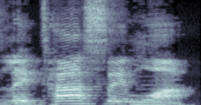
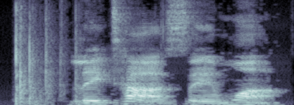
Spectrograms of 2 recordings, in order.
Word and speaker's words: L'État c'est moi: Louis's most famous quote is "L'État c'est moi." L'État c'est moi. That's spelled L'Etat space C''est space MOI. L'État c'est moi.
